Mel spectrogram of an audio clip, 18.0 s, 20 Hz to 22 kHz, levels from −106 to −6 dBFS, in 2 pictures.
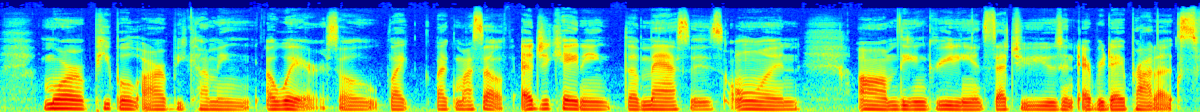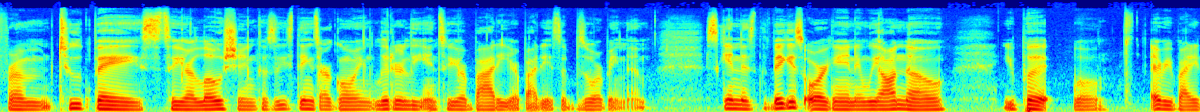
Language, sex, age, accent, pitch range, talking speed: English, female, 20-39, American, 130-155 Hz, 180 wpm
